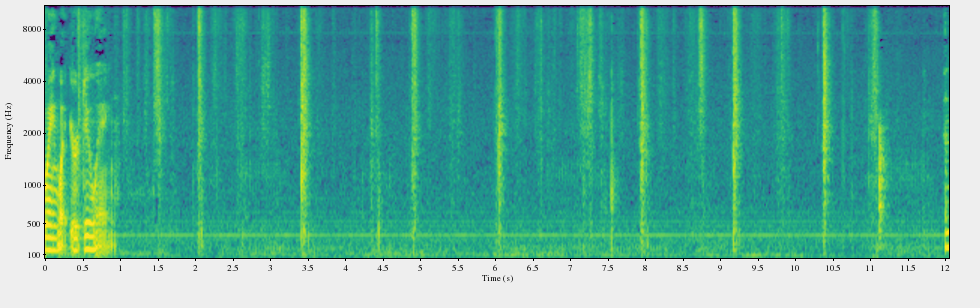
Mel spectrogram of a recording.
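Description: Cards riffle and click as a deck is shuffled.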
